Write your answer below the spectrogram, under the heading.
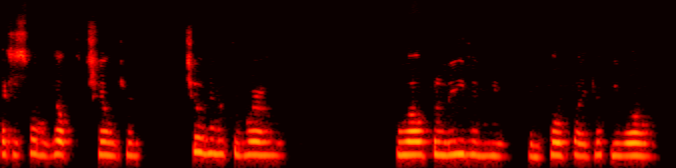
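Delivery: very high, soft onstage pop-star voice. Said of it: "When he's on stage".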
